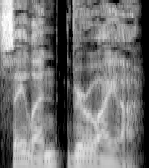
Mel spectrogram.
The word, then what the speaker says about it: Kaelen Vireth: Kaelen said, that is pronounced Kaelen Vireth.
